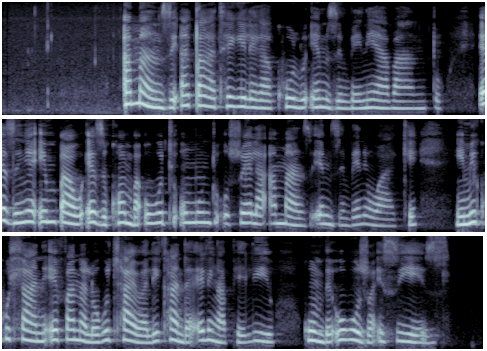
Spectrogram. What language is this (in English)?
North Ndebele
